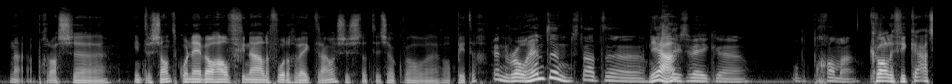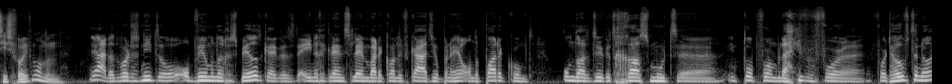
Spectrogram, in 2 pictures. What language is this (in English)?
Dutch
